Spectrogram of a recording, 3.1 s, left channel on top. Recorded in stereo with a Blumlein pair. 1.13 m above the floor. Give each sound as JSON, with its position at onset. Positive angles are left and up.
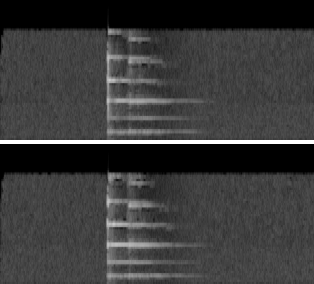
{"t": 1.1, "sound": "a bicycle bell", "azimuth_deg": -20, "distance_m": 5.5}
